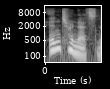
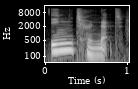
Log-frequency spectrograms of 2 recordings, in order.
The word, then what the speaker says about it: internet: Well, my internet's not working. 好，internet 这个字也是很多人会念错的字哦。注意的是前面 i 开头的字，internet 我们会念成短母音 i。 Internet 而不是长母音 e internet，所以念 internet 就是错的，要念成 internet。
